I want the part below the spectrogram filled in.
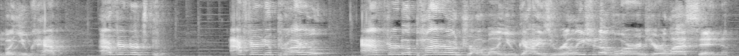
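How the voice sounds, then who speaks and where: A man's voice: sits high, a bit bright, roomy sound. A man delivering opinionated drama commentary in a blunt, profane, indignant way. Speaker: commentary YouTuber, host.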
